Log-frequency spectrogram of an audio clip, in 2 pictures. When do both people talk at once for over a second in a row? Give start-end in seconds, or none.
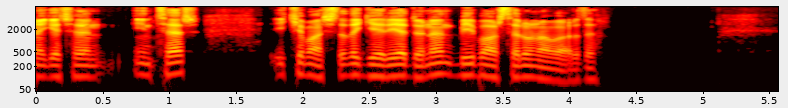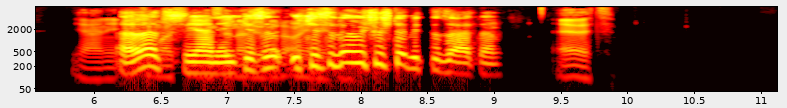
6.2-8.0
